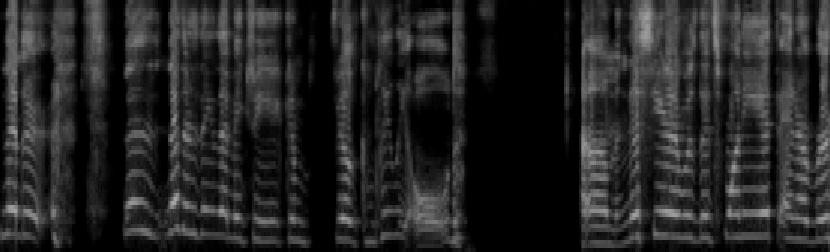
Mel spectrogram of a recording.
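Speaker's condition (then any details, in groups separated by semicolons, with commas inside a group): Cerebral palsy, spastic; from birth, muscle spasms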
